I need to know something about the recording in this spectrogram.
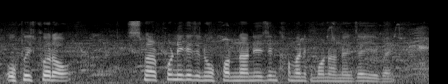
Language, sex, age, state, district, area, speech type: Bodo, male, 45-60, Assam, Udalguri, urban, spontaneous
